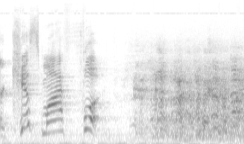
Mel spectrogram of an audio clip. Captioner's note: audience laughs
